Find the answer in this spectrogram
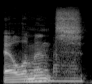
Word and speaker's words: LMNT: you're a hot weather Runner I like watermelon elements lmnt is how it's spelled yeah we to it in the show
